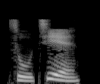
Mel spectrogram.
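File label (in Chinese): "组建", Mandarin; chinese-flashcards; hsk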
